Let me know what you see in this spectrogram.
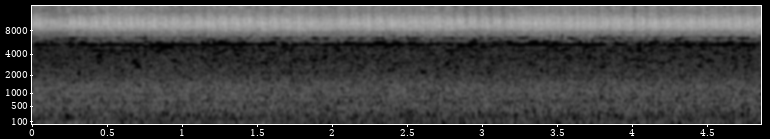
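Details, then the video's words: Night-time crickets keep up an unbroken, shrill, finely pulsed trill, a steady wall of high insect sound over faint background hiss, with nothing else clearly heard. "RELAXING SOUNDS - Crickets (Night)"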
